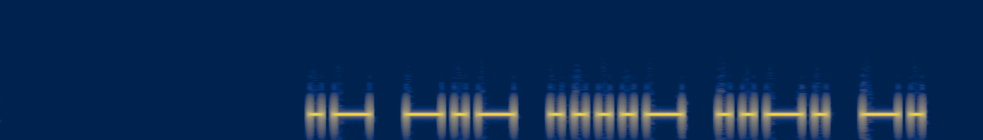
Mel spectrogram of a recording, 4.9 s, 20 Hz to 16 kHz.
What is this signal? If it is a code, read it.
Morse code, heard as a keyed tone, about 20 wpm, 700 Hz. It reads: AK4FN
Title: Speed Racing - USA 2x2 Call Signs 17wpm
